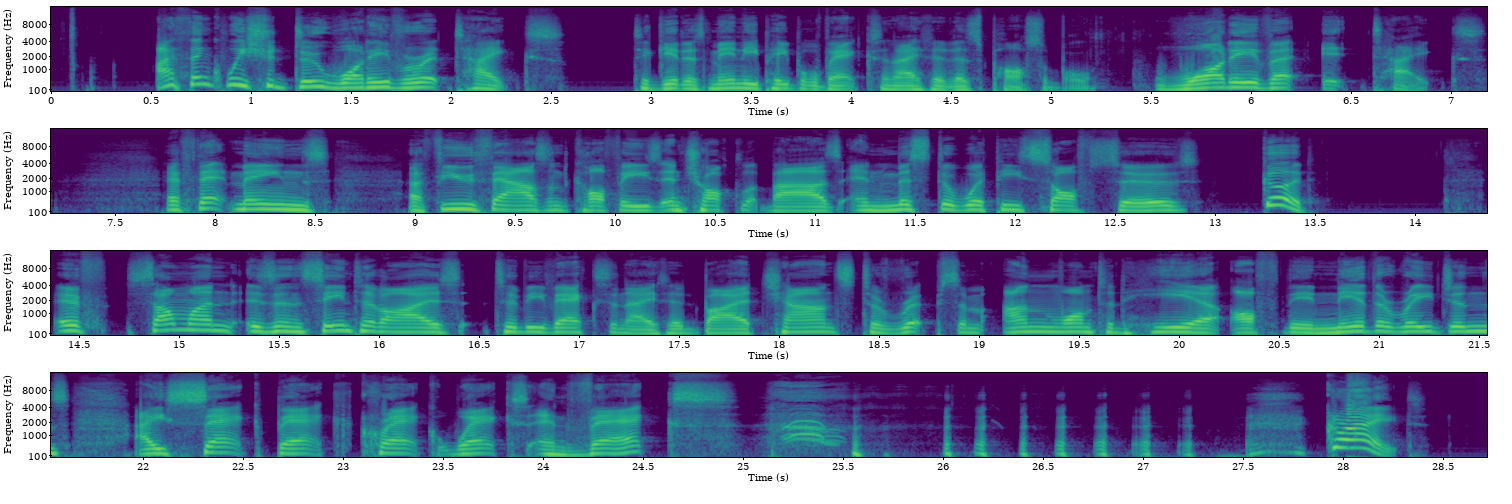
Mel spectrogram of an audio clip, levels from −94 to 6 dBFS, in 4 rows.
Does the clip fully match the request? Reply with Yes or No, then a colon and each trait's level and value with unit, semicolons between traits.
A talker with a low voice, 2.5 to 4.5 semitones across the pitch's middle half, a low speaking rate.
No: medium, 155 Hz; average, 3.8 semitones; slow, 130 wpm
